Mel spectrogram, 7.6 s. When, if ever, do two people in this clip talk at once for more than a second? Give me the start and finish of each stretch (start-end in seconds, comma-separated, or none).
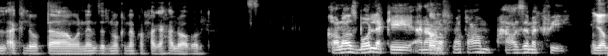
none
